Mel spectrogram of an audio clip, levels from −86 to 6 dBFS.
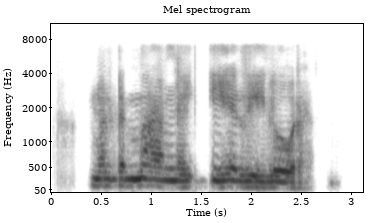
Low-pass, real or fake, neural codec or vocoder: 7.2 kHz; fake; codec, 16 kHz, 1 kbps, FreqCodec, smaller model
